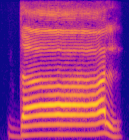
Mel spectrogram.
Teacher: হ ইয়াজের হি, হুম, দা দাল ইয়াজের দি, দাল, জিভের আগা সামনের দা উপরে দুই দাঁতের গোড়ার সাথে লাগান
